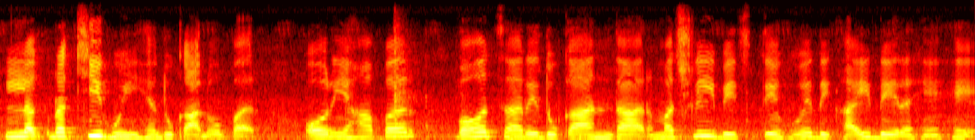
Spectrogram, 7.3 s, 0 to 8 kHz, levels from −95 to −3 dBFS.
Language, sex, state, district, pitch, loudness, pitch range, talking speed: Hindi, male, Madhya Pradesh, Dhar, 210 Hz, -19 LUFS, 190-235 Hz, 155 wpm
